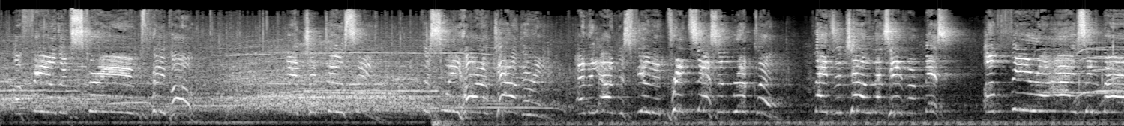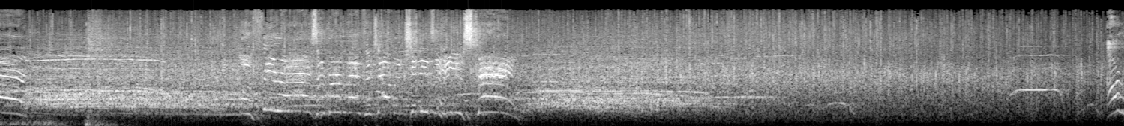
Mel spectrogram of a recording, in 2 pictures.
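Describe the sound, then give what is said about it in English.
A live audience in New York City at a taping of the show Ask Me Another claps and cheers loudly and steadily for about thirty seconds, with whoops rising above the dense applause and a low hum underneath that fades midway. “People of New York City, it's star time! We need to see you see your hands, people!”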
